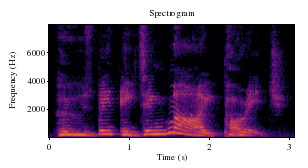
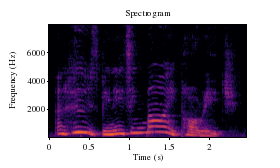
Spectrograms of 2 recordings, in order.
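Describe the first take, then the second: First: It is said in a gruff voice. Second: It is said in a quieter voice.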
